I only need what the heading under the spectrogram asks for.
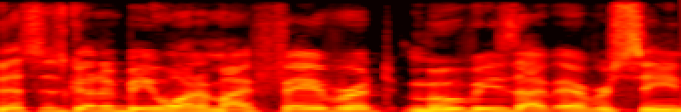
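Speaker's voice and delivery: loud dramatic declaration. Retelling standing up in the theater at a movie's first scene, loud voice. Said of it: "in a pretty loud voice said".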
